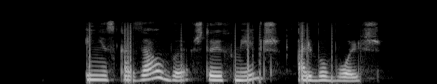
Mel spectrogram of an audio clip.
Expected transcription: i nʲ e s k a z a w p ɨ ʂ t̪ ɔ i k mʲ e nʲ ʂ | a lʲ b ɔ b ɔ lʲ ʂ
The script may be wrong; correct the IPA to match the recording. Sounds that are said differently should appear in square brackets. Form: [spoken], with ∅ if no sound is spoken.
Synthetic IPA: i nʲ [ɛ] s k a z a w [b] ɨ ʂ t̪ ɔ i [x] mʲ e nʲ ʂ | a lʲ b ɔ b ɔ lʲ ʂ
